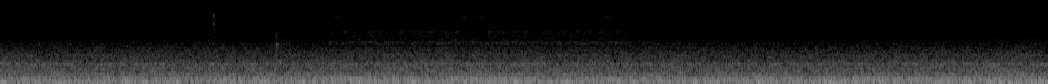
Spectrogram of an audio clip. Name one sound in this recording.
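Train wheels clatter softly on the rails.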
